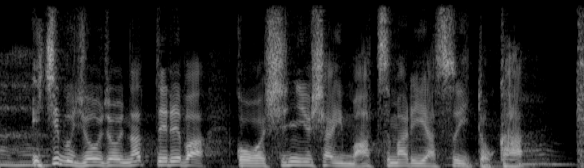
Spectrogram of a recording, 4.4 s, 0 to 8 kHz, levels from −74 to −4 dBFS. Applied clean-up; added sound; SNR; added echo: none; none; none; none.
